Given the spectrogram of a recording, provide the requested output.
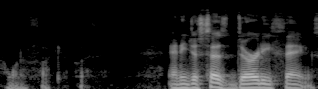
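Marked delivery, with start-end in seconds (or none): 0.1-0.9 tender, gentle, very soft, barely audible whisper. Speaker describes a man whispering in a woman's ear, retelling a gentle whisper. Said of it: "He whispers in her ear and he's like".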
